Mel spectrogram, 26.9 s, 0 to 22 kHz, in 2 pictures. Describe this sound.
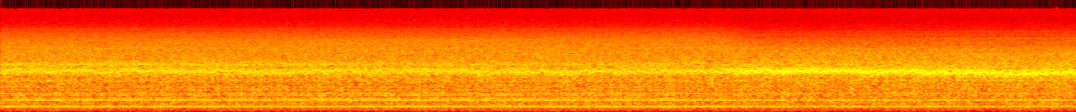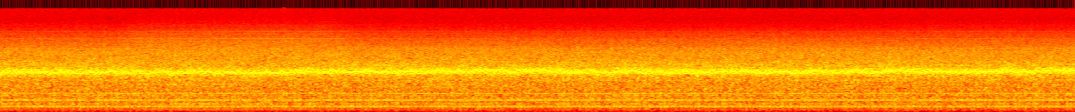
radio fuzz1
military, transmitter, government, telecommunication, distortion, radio, noise, receiver, morse, communication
